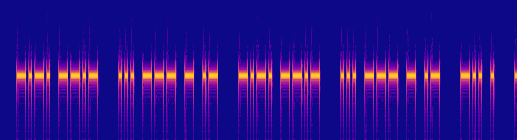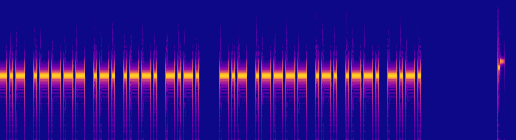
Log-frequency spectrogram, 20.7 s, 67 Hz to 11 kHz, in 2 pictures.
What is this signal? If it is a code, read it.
Morse code, heard as a keyed tone, about 20 wpm, 690 Hz. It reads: CQ SOTA CQ SOTA DE K1RPC K1RPC
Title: SOTA QSO Practice 20wpm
